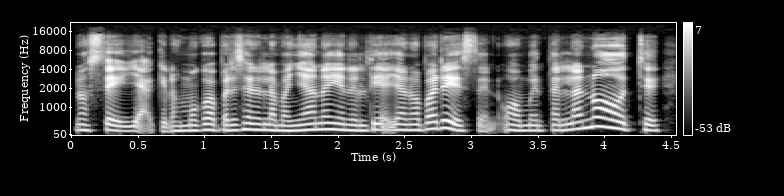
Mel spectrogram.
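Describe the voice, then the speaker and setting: Chilean woman pediatrician, mid pitch, patient explainer, dry close mic. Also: quick pace, a little mellow, smooth, no room sound. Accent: Chilean Spanish. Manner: explains patiently, frequent tag questions. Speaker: pediatrician, podcast host. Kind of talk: casual medical chat.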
